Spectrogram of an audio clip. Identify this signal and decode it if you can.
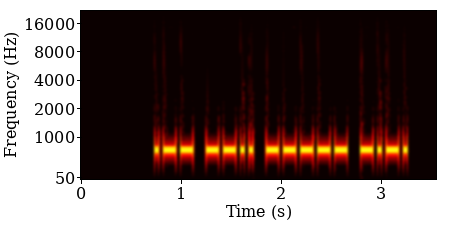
Morse code, heard as a keyed tone, about 28 wpm, 700 Hz. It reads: WZ0C
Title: USA Call Signs - 4 Characters - 2x Character Spacing - 28wpm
